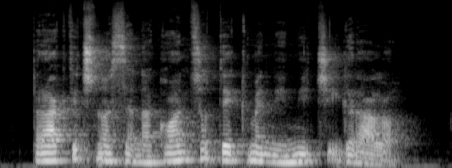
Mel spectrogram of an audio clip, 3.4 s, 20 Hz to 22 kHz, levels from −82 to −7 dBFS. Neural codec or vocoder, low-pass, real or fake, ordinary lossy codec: none; none; real; none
